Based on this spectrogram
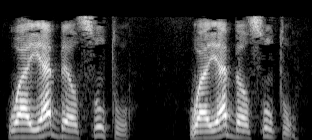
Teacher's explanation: أما ورش فيقرأ بالصاد الخالصة ويبسط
